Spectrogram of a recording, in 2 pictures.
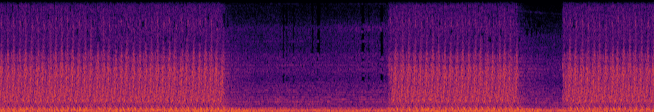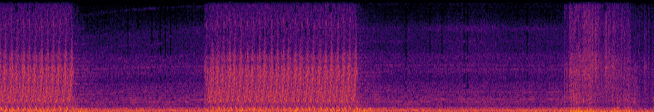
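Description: A fighter craft's engines roar loudly, surging and easing off in turns.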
